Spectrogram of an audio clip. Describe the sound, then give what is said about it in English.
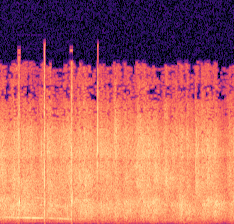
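Audience applause welcoming a volunteer on stage, opening with a few sharp individual claps that merge into a steady, loud wash of clapping. “Give him a real round of applause.”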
